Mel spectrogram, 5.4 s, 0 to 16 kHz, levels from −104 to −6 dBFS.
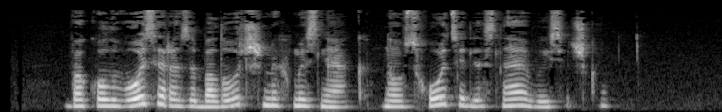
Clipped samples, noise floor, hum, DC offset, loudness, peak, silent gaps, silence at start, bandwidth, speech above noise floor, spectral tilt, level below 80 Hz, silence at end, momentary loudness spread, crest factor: under 0.1%; -76 dBFS; none; under 0.1%; -27 LUFS; -6 dBFS; none; 0.5 s; 11.5 kHz; 50 dB; -5 dB/octave; -78 dBFS; 0.85 s; 10 LU; 20 dB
